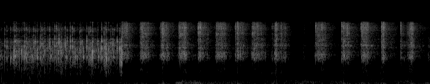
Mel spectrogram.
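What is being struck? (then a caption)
Small hollow plastic puzzle ball with loose plastic beads inside. A small, hollow red plastic puzzle ball with loose colored plastic beads inside is held in the hand and twisted and shaken with the fingertips. The beads rattle in a bright, dry, high-pitched clatter with almost no low end. A continuous rattle gives way to a series of quick, separate shakes.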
